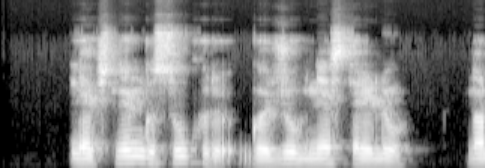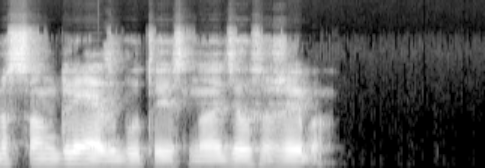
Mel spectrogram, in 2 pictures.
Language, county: Lithuanian, Vilnius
